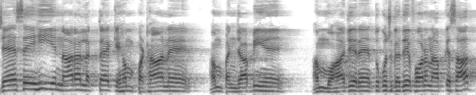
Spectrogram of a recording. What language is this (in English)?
Urdu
